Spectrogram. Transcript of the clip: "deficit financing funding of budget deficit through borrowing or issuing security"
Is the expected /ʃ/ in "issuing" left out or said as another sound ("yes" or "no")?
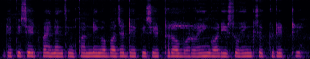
yes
